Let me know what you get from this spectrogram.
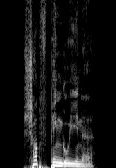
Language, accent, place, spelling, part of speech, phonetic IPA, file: German, Germany, Berlin, Schopfpinguine, noun, [ˈʃɔp͡fˌpɪŋɡuiːnə], De-Schopfpinguine.ogg
- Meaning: nominative/accusative/genitive plural of Schopfpinguin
